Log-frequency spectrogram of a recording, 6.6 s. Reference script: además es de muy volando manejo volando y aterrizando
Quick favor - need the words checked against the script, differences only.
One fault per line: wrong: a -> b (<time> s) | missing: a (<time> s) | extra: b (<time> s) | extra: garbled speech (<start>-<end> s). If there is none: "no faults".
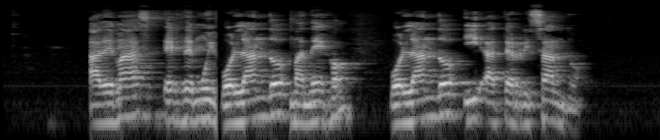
no faults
